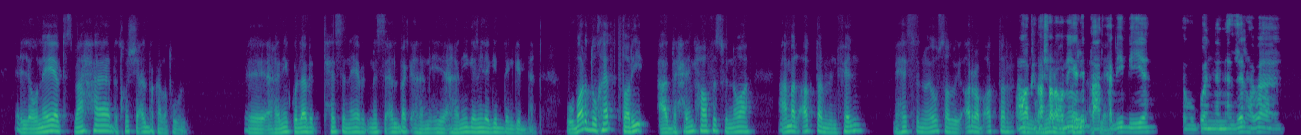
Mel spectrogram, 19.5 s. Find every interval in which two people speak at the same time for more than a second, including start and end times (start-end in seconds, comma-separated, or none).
15.5-16.7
